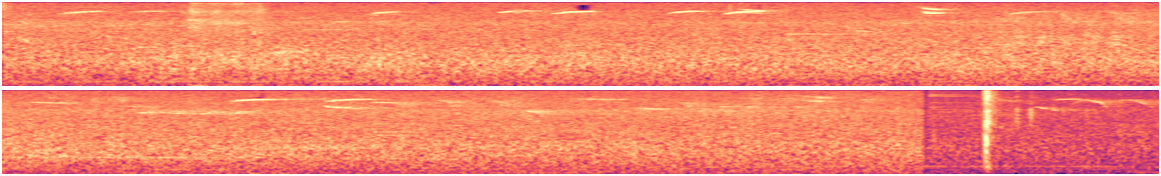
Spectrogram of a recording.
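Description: Steady background noise with small birds chirping, then, near the end, a single sharp click as a golf club strikes the ball on a short pitch shot.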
